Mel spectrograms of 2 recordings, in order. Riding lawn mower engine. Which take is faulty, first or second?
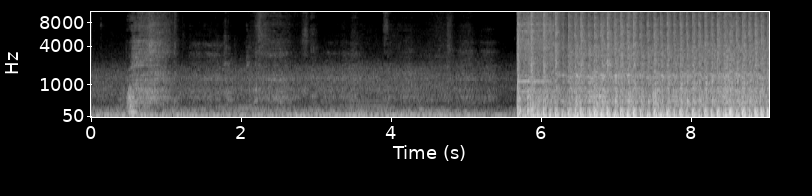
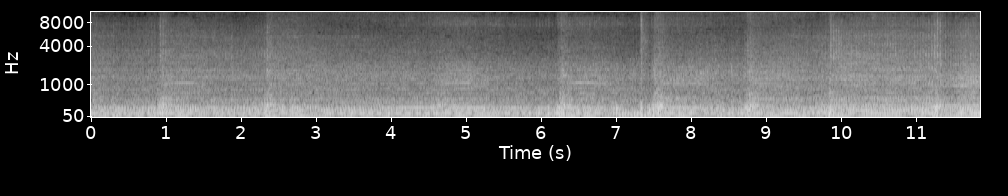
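second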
